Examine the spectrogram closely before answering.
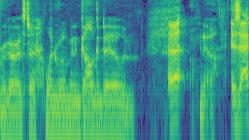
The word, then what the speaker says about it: Gal Gadot: I have some questions in regards to Wonder Woman and Gal Gadot, and is that how you say it?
